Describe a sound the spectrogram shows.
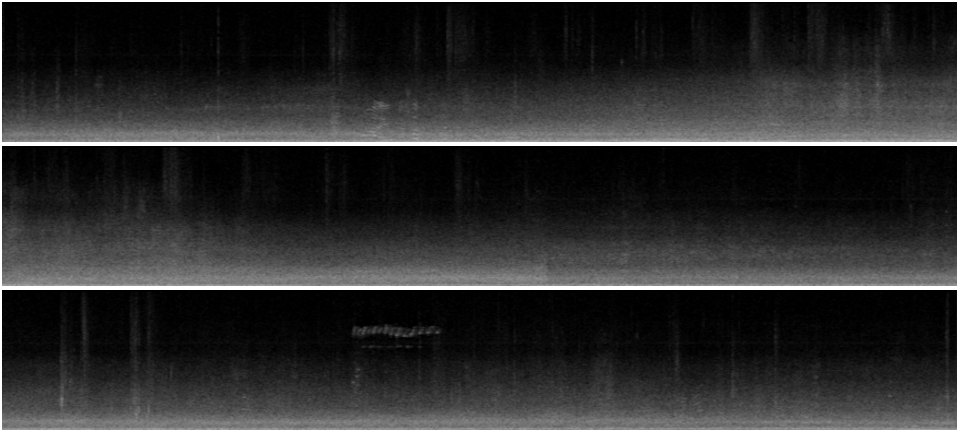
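Traffic hums steadily on a nearby road.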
